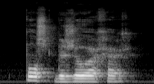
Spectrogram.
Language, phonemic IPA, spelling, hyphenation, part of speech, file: Dutch, /ˈpɔst.bəˌzɔr.ɣər/, postbezorger, post‧be‧zor‧ger, noun, Nl-postbezorger.ogg
- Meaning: one who delivers mail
